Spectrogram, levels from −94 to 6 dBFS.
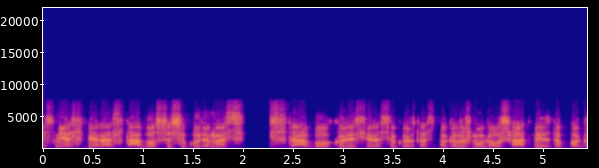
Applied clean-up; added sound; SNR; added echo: none; none; none; none.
